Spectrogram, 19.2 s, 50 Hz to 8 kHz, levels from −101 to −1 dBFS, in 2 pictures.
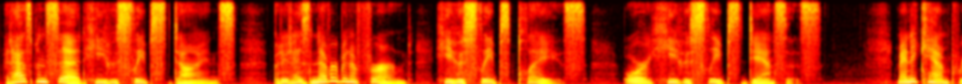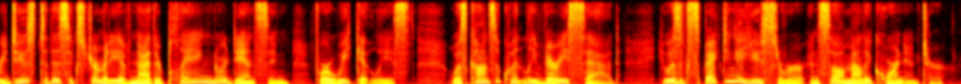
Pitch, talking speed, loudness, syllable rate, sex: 215 Hz, 150 wpm, -18 LUFS, 4.6 syllables/s, female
